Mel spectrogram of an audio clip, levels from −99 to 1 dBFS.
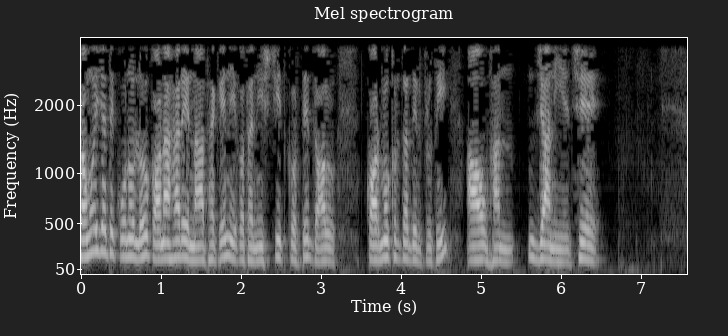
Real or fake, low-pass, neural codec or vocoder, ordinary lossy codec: real; 3.6 kHz; none; none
